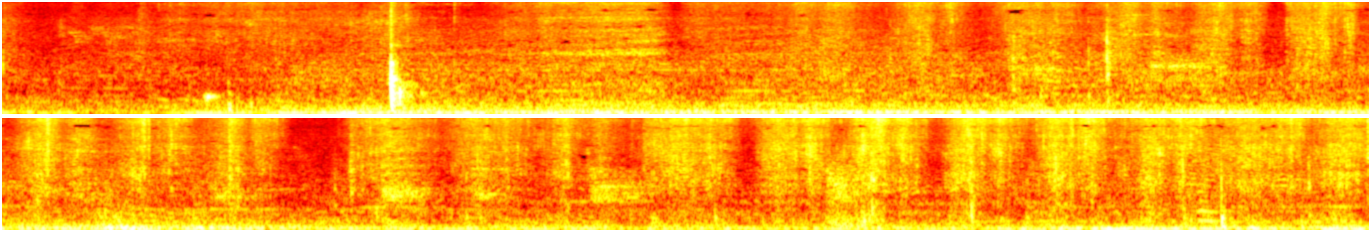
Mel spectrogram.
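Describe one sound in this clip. Hands squish and knead minced meat.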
